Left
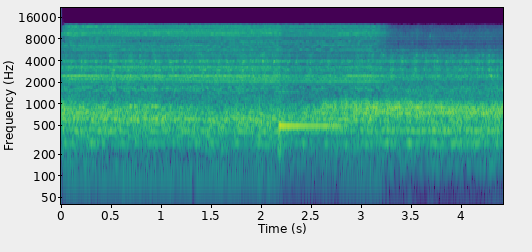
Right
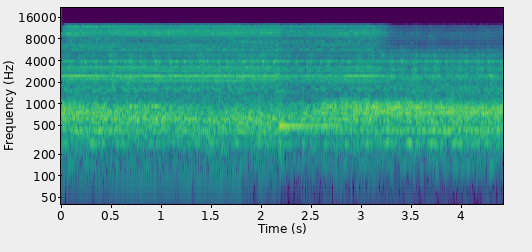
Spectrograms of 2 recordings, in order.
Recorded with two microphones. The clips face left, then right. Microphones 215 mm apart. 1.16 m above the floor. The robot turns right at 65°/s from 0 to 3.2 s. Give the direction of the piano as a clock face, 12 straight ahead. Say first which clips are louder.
Left 6 dB; 9 o'clock.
